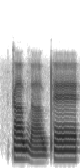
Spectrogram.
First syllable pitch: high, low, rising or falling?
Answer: high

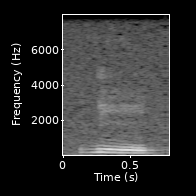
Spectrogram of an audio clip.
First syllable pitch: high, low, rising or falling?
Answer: low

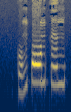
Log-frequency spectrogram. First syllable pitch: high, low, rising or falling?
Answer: rising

